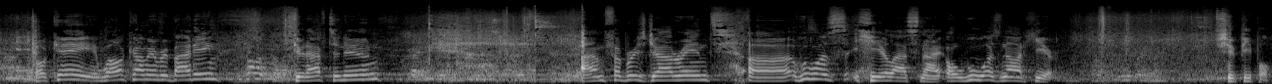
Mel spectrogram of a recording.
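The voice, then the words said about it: French accent in English. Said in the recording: “I have an accent because my native language is French”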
